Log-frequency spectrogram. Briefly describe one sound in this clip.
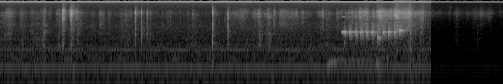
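Pages of a booklet rustle and flip.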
